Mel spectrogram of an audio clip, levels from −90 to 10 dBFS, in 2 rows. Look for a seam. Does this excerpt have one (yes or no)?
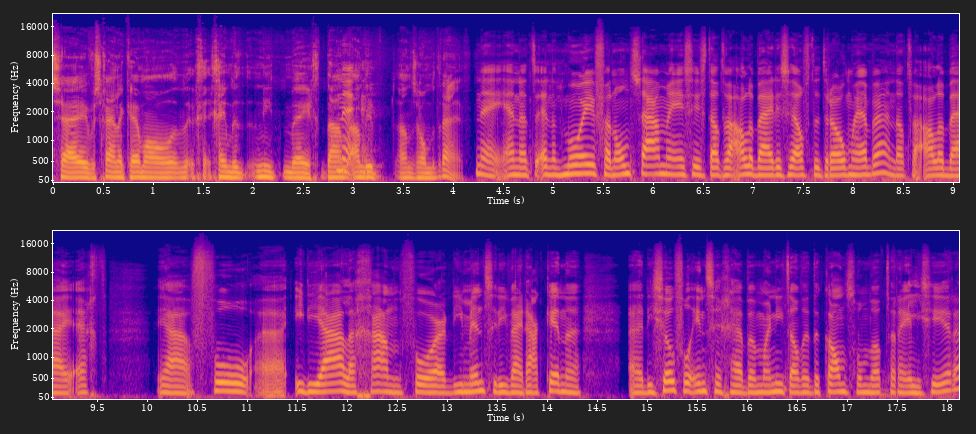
yes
